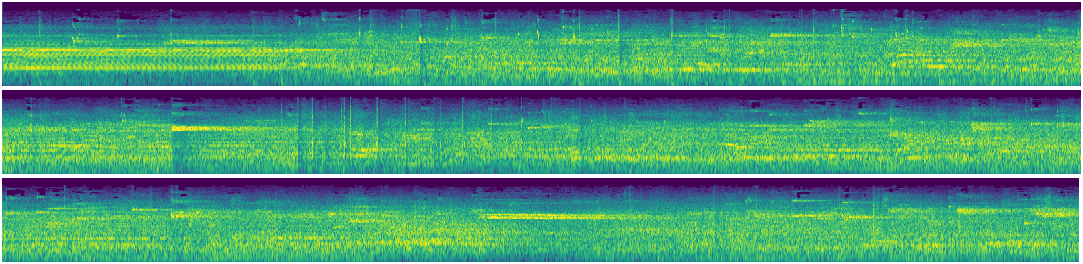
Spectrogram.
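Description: Basketball dribbled and bouncing on a hardwood gym floor, amid a steady mix of shouting players and spectators that echoes around the large hall.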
